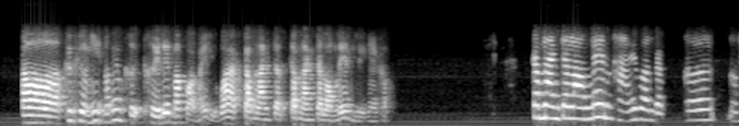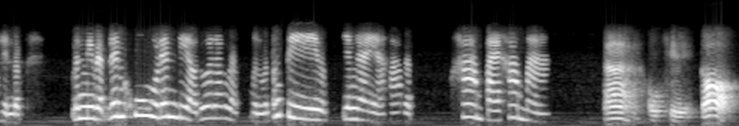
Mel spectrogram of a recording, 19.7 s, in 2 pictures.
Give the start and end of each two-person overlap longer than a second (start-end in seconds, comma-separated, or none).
none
